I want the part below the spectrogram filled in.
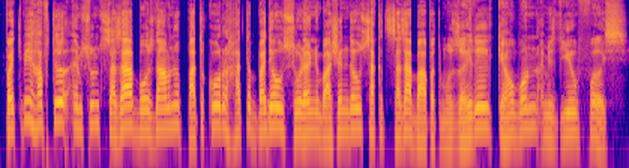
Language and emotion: Kashmiri, neutral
